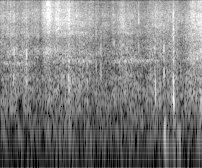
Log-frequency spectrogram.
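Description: Faint rustling of rolled-up tent fabric being handled and fastened with its hook-and-loop strap, with a few small ticks and a soft knock near the end.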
